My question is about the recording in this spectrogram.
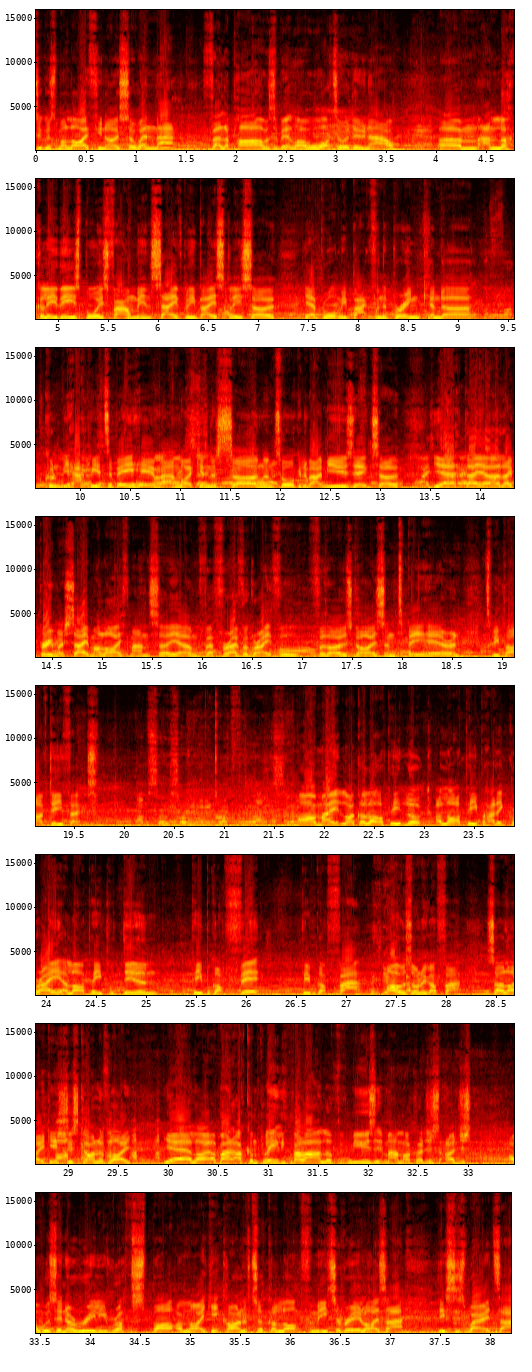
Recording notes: From our 'Live from Bloodstock Festival 2022' series.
